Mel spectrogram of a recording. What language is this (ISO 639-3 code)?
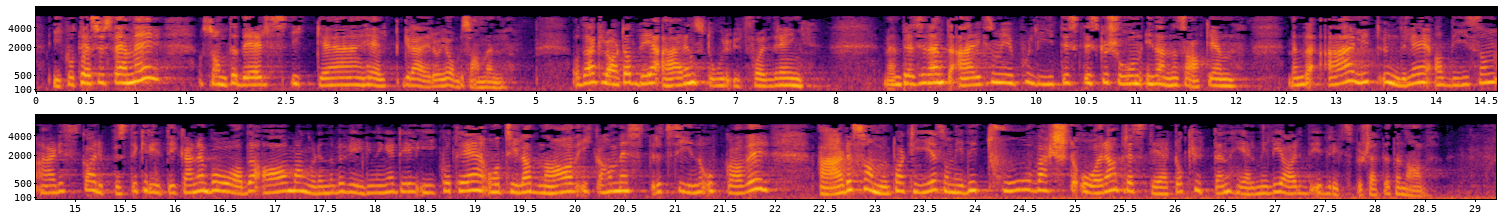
nob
